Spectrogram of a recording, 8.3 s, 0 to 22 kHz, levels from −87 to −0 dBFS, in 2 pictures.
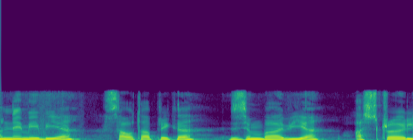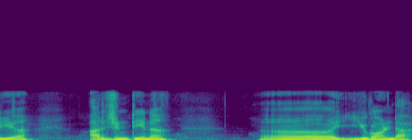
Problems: none marked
